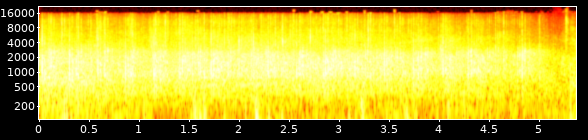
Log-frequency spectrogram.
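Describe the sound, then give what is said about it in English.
A crowd applauds steadily, a dense wash of many hands clapping at once, sustained at an even level for several seconds with no one speaking. “However, and you may not clap for this part”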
